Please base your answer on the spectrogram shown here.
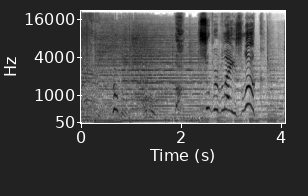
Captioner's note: gasps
